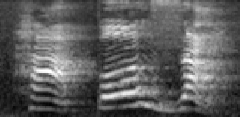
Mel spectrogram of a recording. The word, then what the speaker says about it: raposa: Sa, raposa, né? O S aqui tem o som de za, raposa, certo?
